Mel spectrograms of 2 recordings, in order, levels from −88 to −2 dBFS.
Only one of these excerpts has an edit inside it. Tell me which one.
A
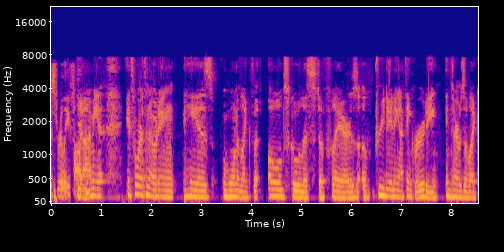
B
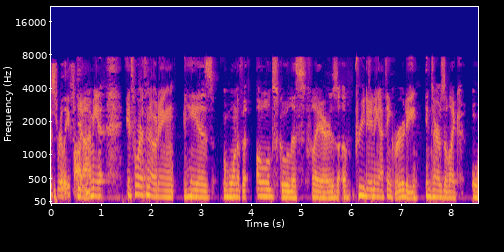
B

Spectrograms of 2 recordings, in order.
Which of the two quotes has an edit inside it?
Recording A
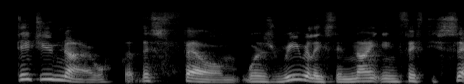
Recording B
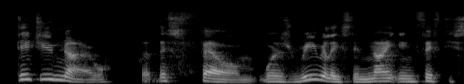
A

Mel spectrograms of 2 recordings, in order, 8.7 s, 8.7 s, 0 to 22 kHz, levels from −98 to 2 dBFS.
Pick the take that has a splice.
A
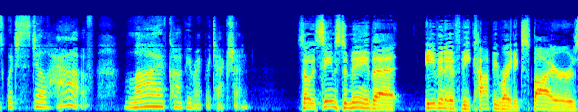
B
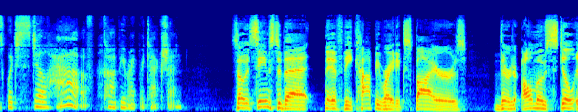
B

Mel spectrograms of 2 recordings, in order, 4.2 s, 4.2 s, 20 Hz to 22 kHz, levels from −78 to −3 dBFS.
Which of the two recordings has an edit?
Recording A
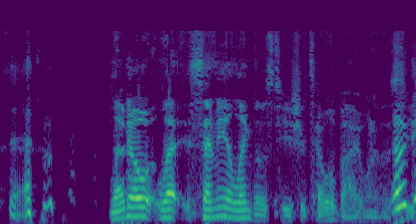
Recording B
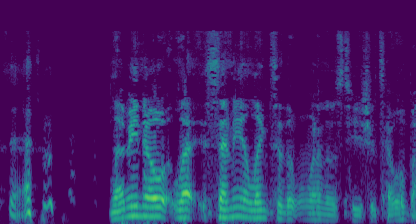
A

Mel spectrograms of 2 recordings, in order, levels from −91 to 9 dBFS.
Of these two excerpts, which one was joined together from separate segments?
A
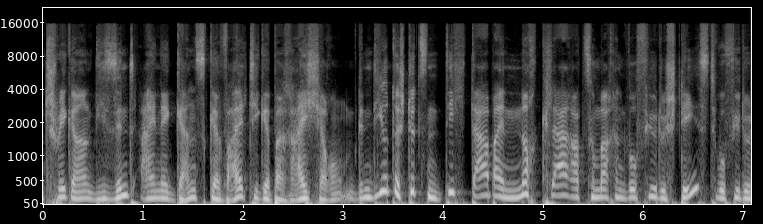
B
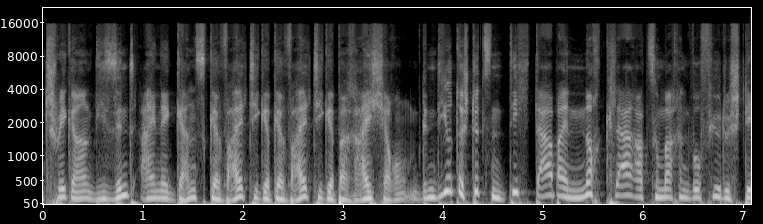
B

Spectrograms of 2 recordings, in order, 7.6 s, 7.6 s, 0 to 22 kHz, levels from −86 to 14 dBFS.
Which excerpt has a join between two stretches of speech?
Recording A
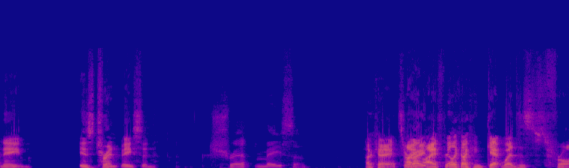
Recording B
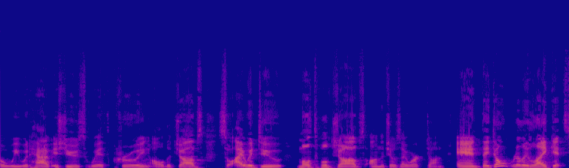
B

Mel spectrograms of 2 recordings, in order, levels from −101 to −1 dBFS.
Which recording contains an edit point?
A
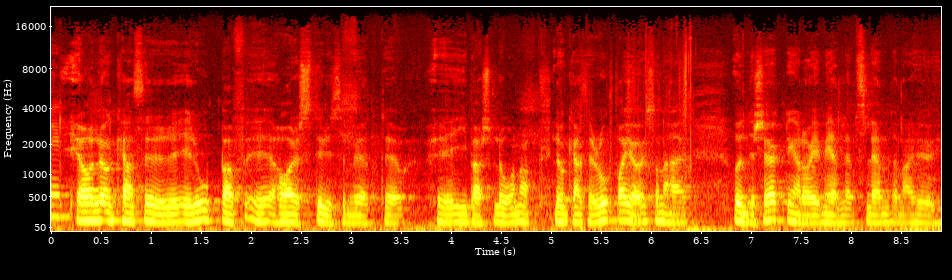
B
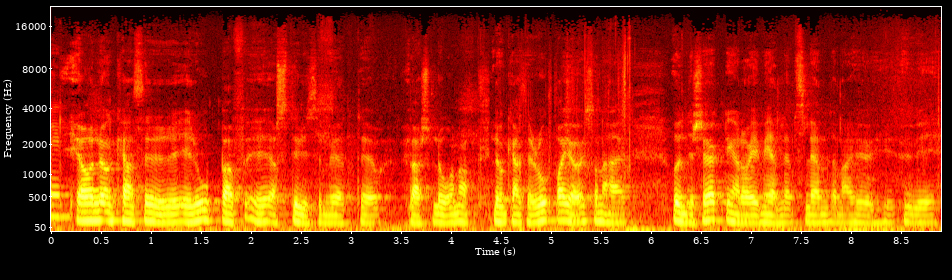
B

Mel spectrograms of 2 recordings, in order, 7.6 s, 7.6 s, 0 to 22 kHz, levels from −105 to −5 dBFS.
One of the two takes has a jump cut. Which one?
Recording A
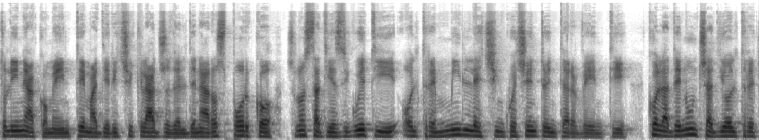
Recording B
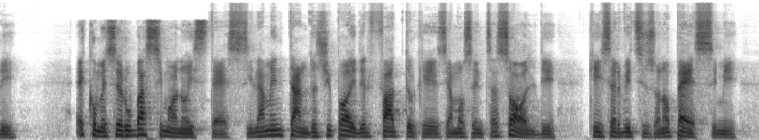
A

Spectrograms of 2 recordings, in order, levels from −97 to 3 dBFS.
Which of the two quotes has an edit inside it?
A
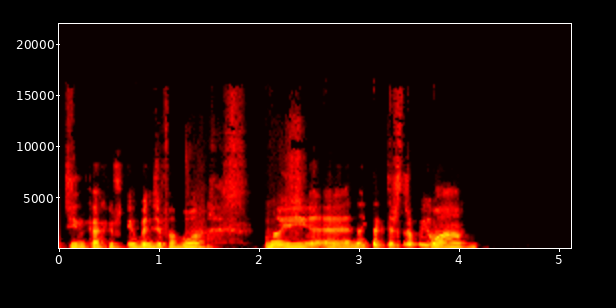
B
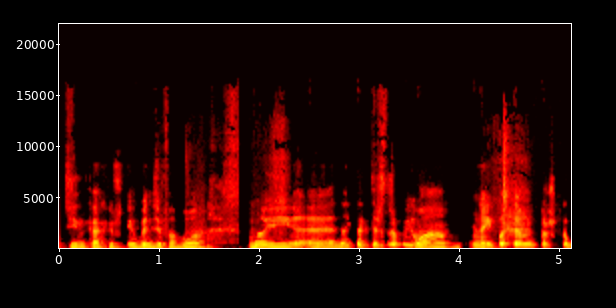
B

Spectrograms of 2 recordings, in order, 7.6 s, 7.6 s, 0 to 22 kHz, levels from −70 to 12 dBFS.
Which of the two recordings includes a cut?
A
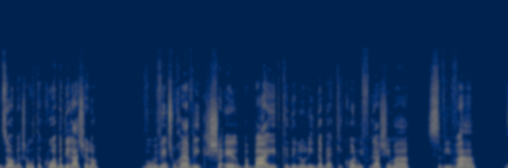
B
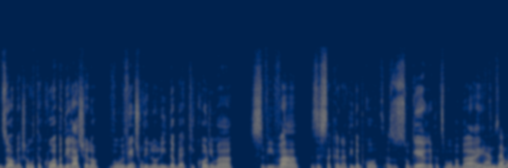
B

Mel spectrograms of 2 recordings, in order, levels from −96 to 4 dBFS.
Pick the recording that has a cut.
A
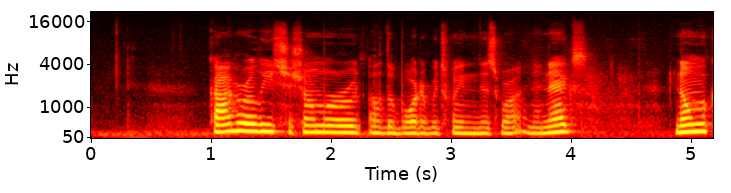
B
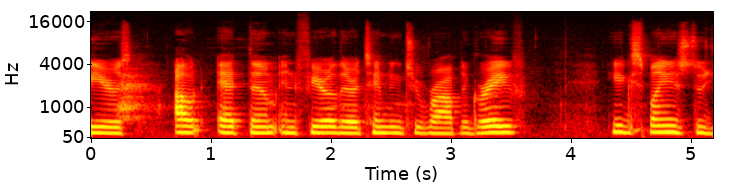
A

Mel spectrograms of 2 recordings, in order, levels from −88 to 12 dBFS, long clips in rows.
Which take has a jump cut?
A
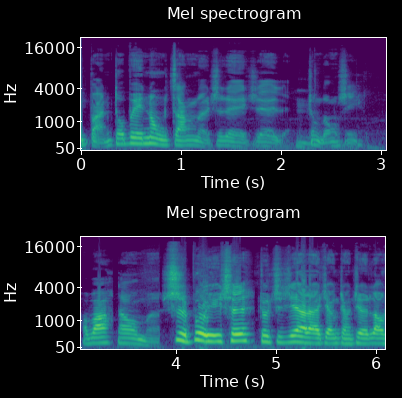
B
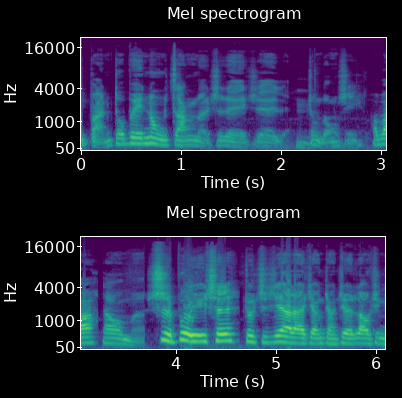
B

